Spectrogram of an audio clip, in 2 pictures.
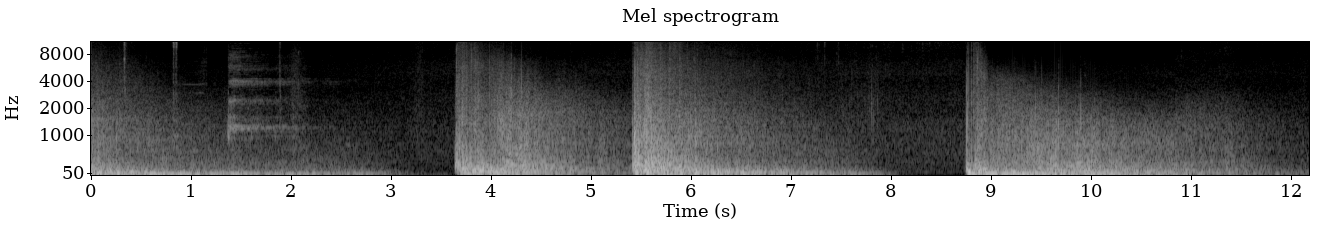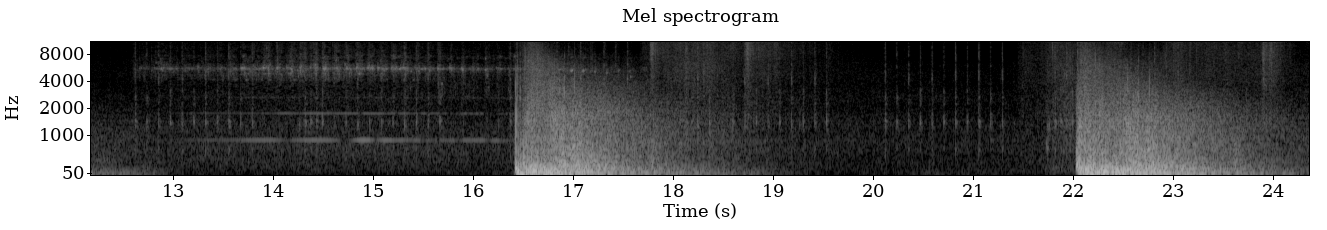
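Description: Heavy gunfire and booming blasts in the game Horizon Zero Dawn Remastered on PS5, several loud separate bursts, each decaying slowly, with a quieter humming stretch between them.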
